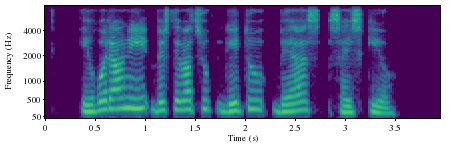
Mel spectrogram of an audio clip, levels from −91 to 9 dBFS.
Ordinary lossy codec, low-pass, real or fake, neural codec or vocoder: Opus, 24 kbps; 7.2 kHz; real; none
